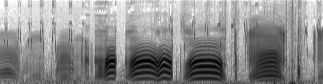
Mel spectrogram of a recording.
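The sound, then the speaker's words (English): Several rhinoceros auklets and their chicks calling on a wildlife refuge island in the Strait of Juan de Fuca, off the Pacific coast: a run of short, nasal harmonic calls, then a few long groaning moans that arch up and down in pitch. “These are several rhinoceros auklets with their chicks, recorded at Protection Island National Wildlife Refuge in the Strait of Juan de Fuca off the Pacific coast.”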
